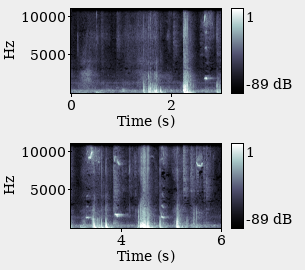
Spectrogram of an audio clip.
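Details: A small Yorkshire terrier indoors in a small room, giving short whimpering and growly vocal sounds between thumps and scuffles, with a few brief high squeaky notes.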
